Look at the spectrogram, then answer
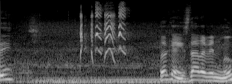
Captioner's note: squeaking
